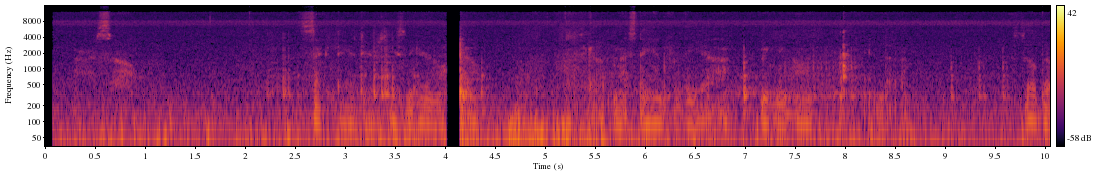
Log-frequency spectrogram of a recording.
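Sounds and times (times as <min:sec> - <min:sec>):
man whispering: 0:00.3 - 0:01.1, 0:02.6 - 0:04.4, 0:05.2 - 0:08.6.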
